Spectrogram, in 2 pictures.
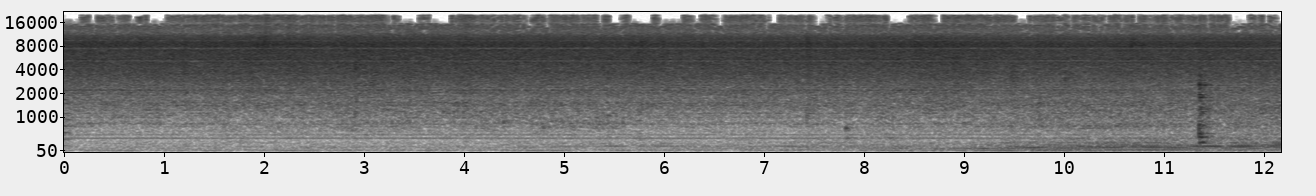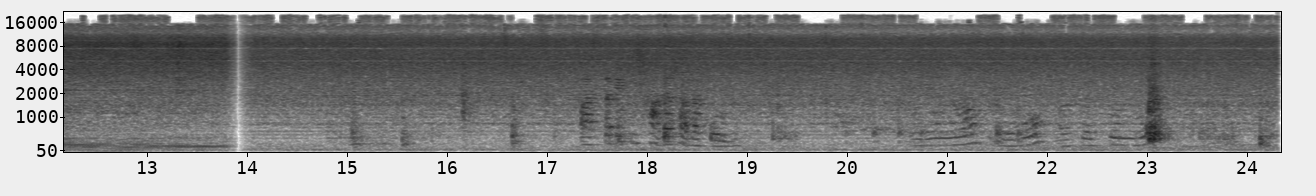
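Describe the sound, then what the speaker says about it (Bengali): Pumpkin, pointed gourd and onion stir-fry in a pan with a steady sizzling hiss. After a brief break, scattered clinks of stirring follow, with a voice intermittently heard. "সবজিগুলো ভাজা হয়ে গেল"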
